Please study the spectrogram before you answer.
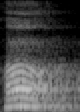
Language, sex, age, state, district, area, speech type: Odia, male, 45-60, Odisha, Dhenkanal, rural, read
